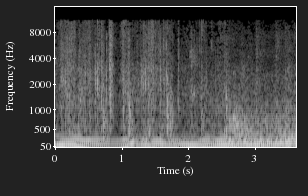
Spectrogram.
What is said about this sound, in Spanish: rompe la carta y entra en el colegio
